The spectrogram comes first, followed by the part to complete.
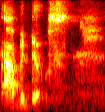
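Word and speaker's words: Abydos: a y d oos Some people prefer to pronounce it abidos the ancient name Abdu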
